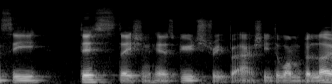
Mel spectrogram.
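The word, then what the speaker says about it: Goodge Street: It's quite a funny name, Goode Street. Goode, so a J sound at the end, and then Goode Street.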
